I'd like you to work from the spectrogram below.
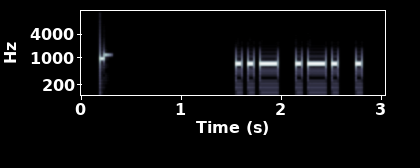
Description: Morse code, heard as a keyed tone, about 20 wpm, 700 Hz. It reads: URE
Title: Top Three Letter Combinations in Words 20wpm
